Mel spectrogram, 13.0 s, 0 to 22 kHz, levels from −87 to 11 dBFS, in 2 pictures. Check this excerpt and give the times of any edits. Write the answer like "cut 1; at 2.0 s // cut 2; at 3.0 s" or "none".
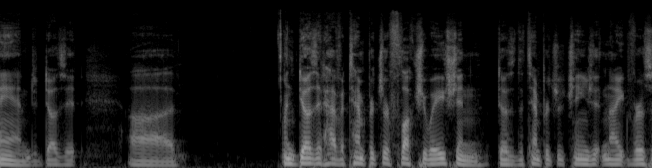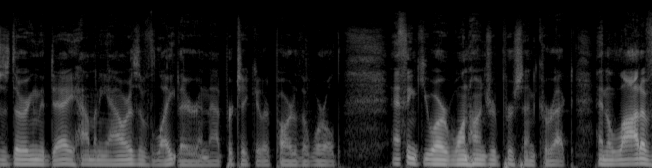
cut 1; at 8.3 s // cut 2; at 10.5 s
